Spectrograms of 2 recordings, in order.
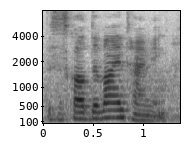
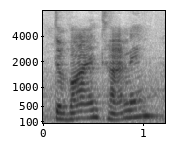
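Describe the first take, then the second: First: Said in the usual way. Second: Slow, dreamy, mystical emphasis on divine timing; magical. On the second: Shown as a demonstration. Tarot reader savoring the phrase, slow and dreamy. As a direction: linger on it like a spell. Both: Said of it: "doesn't that sound magical?".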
